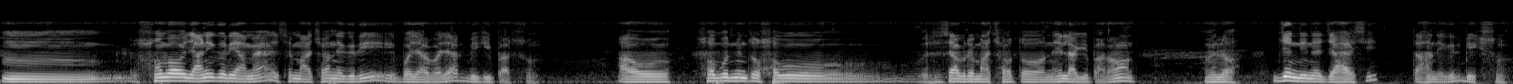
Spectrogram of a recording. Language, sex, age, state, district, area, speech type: Odia, male, 60+, Odisha, Balangir, urban, spontaneous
